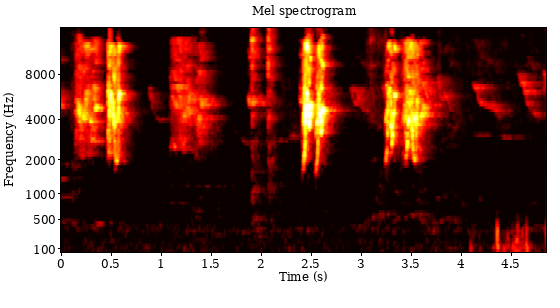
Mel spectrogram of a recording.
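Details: High, scratchy lovebird chatter, presented as a lure to prompt other lovebirds to sing: clustered bursts of harsh twittering with short gaps between them, and a few low knocks at the close.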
